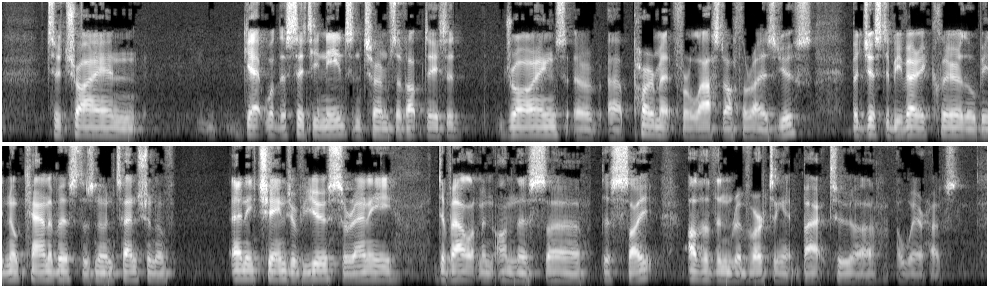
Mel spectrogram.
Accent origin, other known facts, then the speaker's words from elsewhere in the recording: Scotland, United Kingdom; now in United States; I'm from Scotland originally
